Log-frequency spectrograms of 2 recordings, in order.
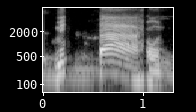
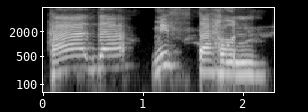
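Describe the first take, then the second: First: Miftahun slow, with a clear throaty ha; correct pronunciation. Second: Hadza miftahun said with the ha turned into a plain h; wrong pronunciation. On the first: Teacher demonstrates the correct reading of miftahun. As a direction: stretch Miftahun slowly and keep the ha from the throat. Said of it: "Tapi apa?". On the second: Teacher demonstrates the wrong reading of miftahun. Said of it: "Nggak boleh dibaca". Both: Shown as a demonstration.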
